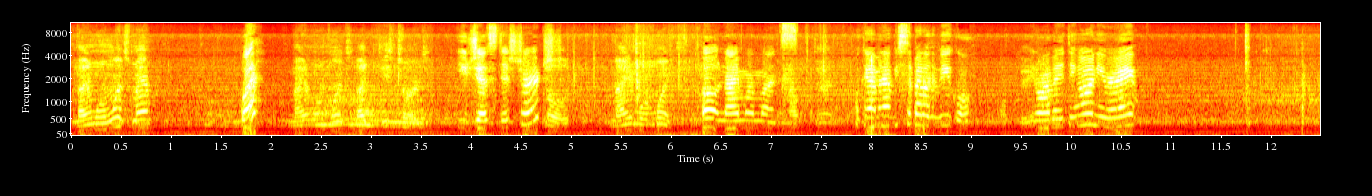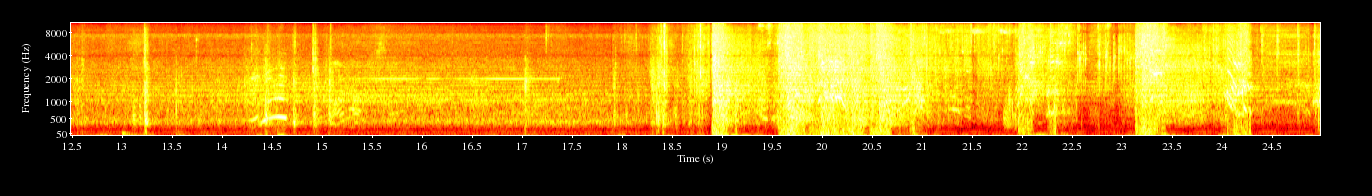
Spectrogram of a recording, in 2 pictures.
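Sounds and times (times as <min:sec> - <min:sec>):
speech: 0:00.1 - 0:10.8, 0:14.3 - 0:14.8
gunshots fired during a police traffic stop: 0:18.8 - 0:22.4, 0:23.1 - 0:24.4.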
